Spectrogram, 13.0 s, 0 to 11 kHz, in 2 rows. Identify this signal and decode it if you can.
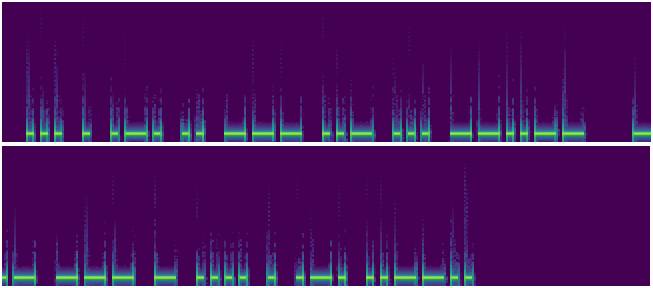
Morse code, heard as a keyed tone, about 17 wpm, 700 Hz. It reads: SERIOUS, MOTHER?
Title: Sentences from Top 1100 Words 17wpm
